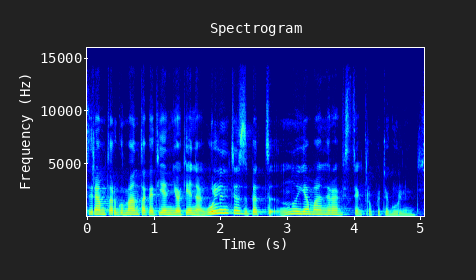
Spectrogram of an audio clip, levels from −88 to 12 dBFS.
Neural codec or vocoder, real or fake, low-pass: none; real; 14.4 kHz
